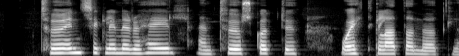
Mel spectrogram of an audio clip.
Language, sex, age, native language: Icelandic, female, 40-49, Icelandic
